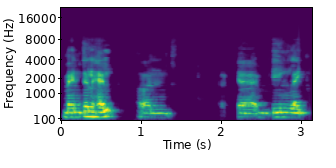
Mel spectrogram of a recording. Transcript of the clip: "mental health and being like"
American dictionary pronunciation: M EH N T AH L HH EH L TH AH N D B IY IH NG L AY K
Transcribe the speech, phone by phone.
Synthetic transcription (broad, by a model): M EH N T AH L HH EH L T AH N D B IY IH NG L AY K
